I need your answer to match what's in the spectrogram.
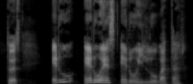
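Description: Young Mexican man, co-host, relaxed slangy storyteller. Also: on the high side, moderate pace, no echo. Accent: Mexican Spanish. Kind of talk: casual podcast chat.

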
